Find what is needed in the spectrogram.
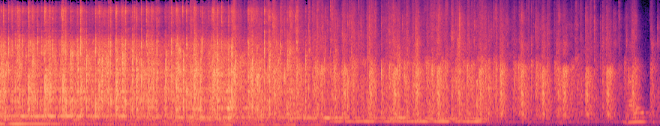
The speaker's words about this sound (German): Applaus bitte, aber jetzt!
